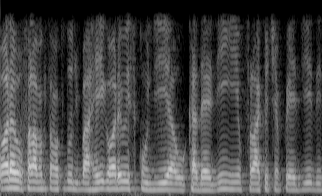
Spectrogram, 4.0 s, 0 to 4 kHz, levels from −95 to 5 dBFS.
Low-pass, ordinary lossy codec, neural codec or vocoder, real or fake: 3.6 kHz; none; none; real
